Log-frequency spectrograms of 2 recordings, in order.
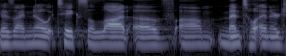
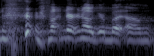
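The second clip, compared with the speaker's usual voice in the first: a laugh running through the words; laughing while talking; 7 semitones higher, 3 dB louder, faster than usual. Real, not acted. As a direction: talk through a giggle. Laughs while speaking, emotional.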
